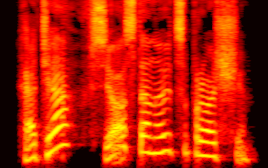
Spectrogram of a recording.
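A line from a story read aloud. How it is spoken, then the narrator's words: Cheerful voice. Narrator (Russian): произнес Пуаро веселым голосом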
